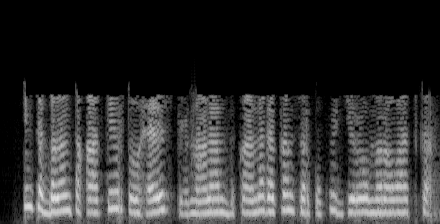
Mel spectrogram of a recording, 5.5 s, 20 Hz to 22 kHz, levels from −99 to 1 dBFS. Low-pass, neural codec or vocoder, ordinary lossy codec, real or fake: 7.2 kHz; codec, 16 kHz, 2 kbps, FreqCodec, smaller model; AAC, 16 kbps; fake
